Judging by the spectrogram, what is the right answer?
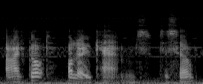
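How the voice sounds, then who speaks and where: Game casting: a confident spy, terse and controlled, with a very sharp, lowish voice. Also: male voice, sing-song, unhurried, husky, exaggerated voice, poor audio. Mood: cool, assured. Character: cool, confident male secret agent. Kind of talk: video game dialogue.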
